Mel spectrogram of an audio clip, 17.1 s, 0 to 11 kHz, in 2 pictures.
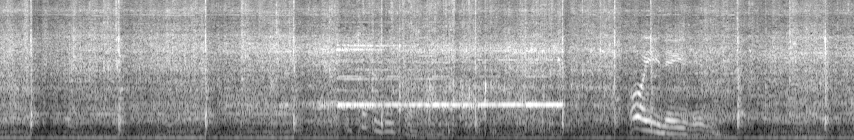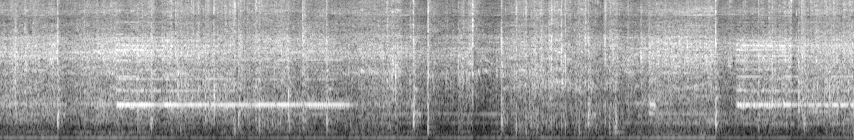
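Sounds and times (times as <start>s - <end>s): toy train clattering on plastic track: 0.0s - 17.0s
electronic held tone: 3.3s - 5.7s.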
